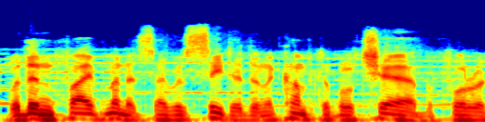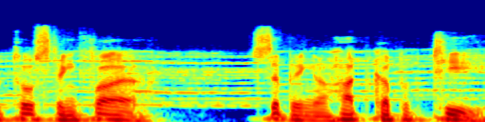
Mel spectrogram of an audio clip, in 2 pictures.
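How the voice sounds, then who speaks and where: A man's voice: fairly low pitch, a little fast, soft background music, natural voice. A man playing an anxious young soldier recovering from shell shock, hesitant and polite, in 1940s radio drama style. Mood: narrating. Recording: dull, roomy old radio recording.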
